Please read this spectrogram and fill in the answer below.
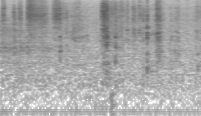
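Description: Near silence with faint rustling of paper cutouts being handled, the clearest about a second in.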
